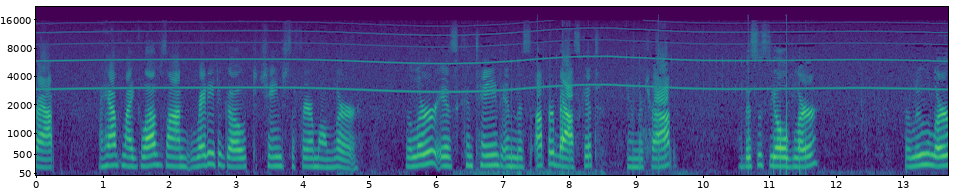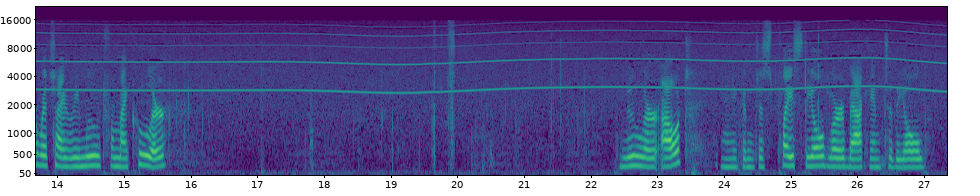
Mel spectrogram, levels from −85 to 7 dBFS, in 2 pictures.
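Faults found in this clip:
Switching supply whistle, whole clip. High tone wandering between 2.68 and 3.28 kHz, roughly 15 dB under the signal. Power supply running in audible burst mode or beating with another supply.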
